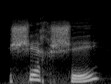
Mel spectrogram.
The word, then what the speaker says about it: chercher: it, because first, here, this first part, you've got to pronounce it cher, okay? But the second part, because it's ending with a R like that, so it should be e, so chez, okay?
